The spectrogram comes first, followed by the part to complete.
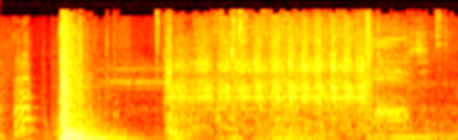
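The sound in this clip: A car engine cranks but fails to start because of a dead battery, a steady churning drone lasting a couple of seconds after a sharp loud thud.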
